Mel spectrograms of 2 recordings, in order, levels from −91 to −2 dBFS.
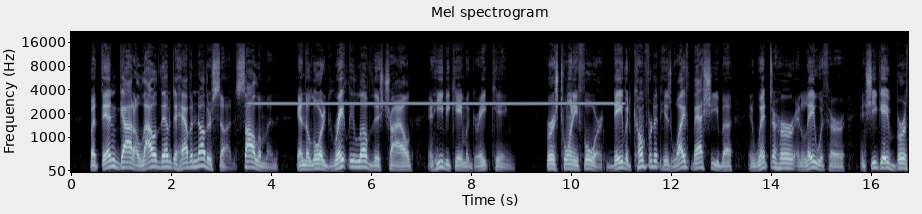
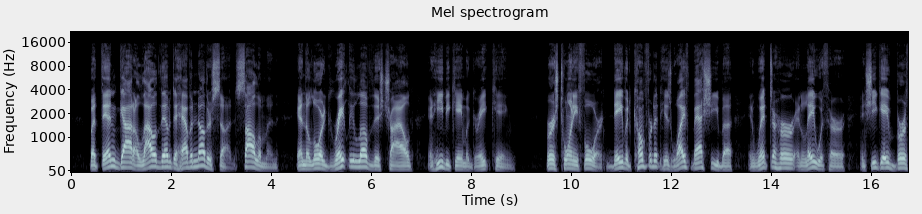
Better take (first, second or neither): second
